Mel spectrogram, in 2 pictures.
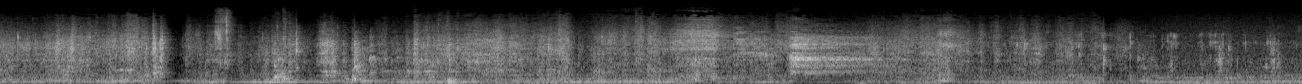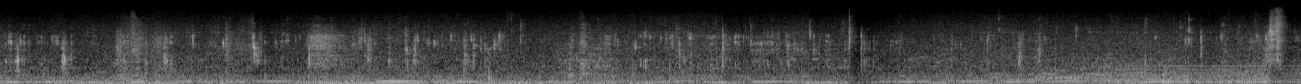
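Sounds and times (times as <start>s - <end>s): wet chewing and lip smacking: 9.2s - 26.0s.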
